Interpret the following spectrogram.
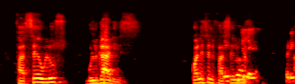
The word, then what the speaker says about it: Phaseolus vulgaris: La P y la H se pronuncia como una F, por si acaso, en latín. Phaseolus vulgaris.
